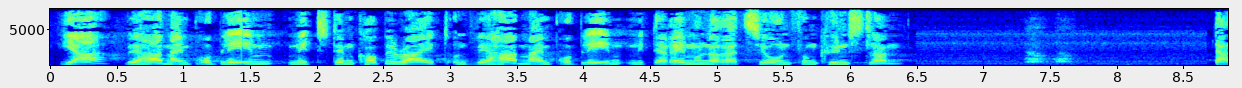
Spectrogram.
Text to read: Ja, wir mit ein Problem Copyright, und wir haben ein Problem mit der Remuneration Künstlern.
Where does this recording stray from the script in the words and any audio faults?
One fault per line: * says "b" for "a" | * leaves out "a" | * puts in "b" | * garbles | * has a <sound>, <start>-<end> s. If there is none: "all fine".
* says "haben" for "mit"
* puts in "mit dem"
* puts in "von"
* has a bark, 7.2-8.6 s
